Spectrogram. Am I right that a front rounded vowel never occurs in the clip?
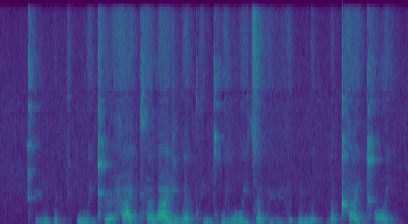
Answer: no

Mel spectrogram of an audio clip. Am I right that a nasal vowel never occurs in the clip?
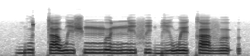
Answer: yes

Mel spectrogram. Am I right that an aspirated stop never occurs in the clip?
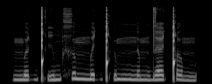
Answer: yes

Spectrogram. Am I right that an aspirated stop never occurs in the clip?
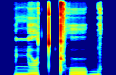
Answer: no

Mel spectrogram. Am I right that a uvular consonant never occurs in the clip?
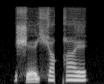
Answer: no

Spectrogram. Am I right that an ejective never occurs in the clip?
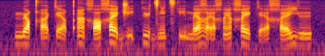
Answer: no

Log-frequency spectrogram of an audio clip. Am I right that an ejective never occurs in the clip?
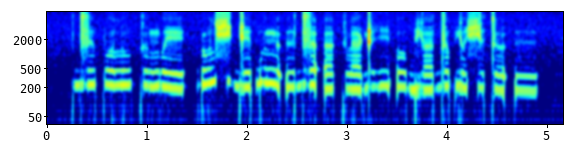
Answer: yes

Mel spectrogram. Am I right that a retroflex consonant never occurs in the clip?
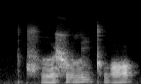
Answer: no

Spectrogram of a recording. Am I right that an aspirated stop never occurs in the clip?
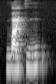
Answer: yes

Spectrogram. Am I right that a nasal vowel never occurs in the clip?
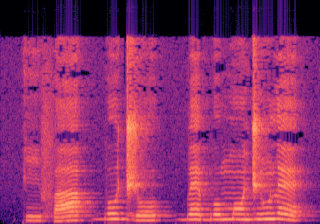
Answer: no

